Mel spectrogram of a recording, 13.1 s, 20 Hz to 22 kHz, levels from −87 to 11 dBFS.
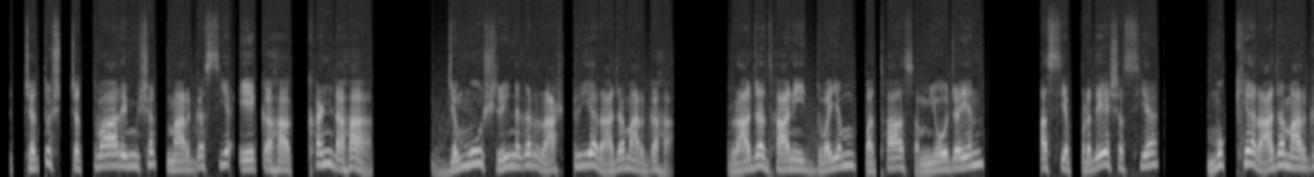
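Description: Speech throughout the clip carries grainy distortion that tracks the signal, roughening quiet passages and making the softest moments sputter or drop out. This is likely low bit depth without dither: about 7-bit rounding, leaving error roughly 30 dB below the speech.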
